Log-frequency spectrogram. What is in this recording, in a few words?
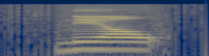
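"niao" first tone, Chinese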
